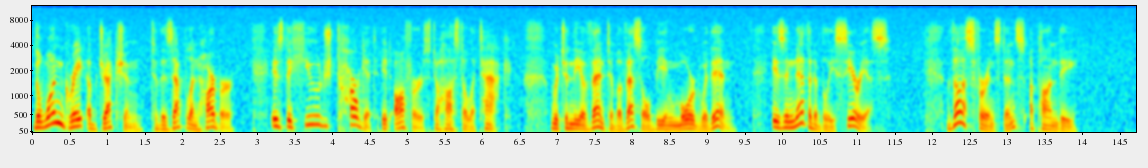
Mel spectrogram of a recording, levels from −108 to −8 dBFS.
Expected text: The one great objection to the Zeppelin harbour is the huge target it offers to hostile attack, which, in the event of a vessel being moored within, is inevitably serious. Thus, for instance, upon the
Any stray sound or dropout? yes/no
no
